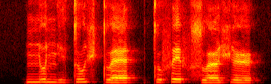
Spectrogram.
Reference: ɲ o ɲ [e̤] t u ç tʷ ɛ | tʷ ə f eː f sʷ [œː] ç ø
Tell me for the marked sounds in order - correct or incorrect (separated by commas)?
correct, correct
